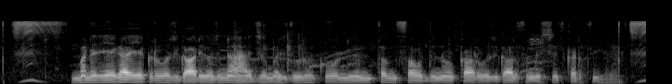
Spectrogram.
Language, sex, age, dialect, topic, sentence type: Hindi, male, 31-35, Kanauji Braj Bhasha, banking, statement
